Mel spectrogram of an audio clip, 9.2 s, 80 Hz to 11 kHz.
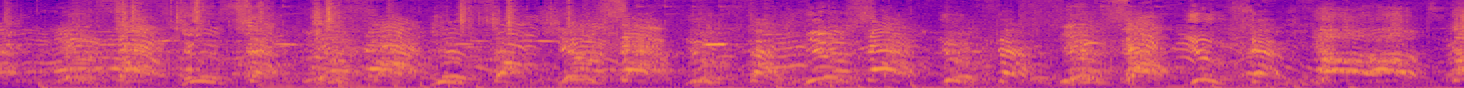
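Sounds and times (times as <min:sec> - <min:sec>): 
large angry crowd shouting and yelling at a protest: 0:00.0 - 0:09.1.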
